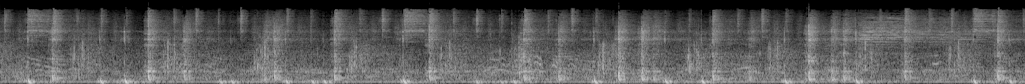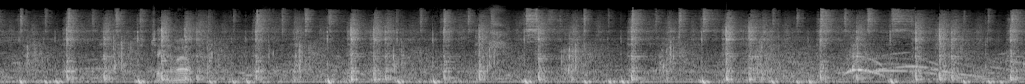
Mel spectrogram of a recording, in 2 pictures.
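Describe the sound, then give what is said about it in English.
People at a mall clap together in a loose, uneven rhythm, producing many sharp claps that repeat steadily throughout. “Some people are terrible at clapping in unison.”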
